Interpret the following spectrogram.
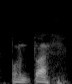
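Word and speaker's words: Pontoise: a María de la Encarnación al Carmelo de Pontuá. Ponto se escribe Pontois que quiere tanto.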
